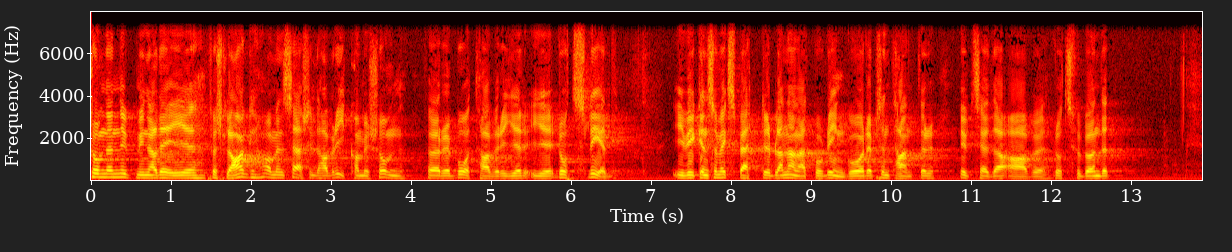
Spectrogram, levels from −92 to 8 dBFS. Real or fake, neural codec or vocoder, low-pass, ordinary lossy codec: real; none; 7.2 kHz; none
